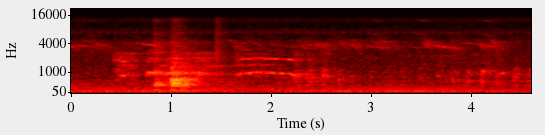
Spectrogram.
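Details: A tame Javan myna gives one loud, harsh, rasping burst, then a few short whistled notes over a low, steady background hum.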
